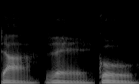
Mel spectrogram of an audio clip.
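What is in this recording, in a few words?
"tareko", concatenated syllables; Affixing experiment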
